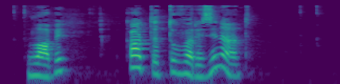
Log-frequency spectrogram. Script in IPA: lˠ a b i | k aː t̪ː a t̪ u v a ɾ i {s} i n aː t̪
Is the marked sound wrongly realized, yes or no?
yes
